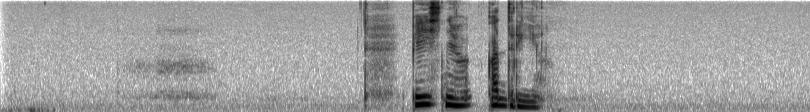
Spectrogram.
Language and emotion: Russian, neutral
